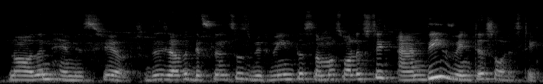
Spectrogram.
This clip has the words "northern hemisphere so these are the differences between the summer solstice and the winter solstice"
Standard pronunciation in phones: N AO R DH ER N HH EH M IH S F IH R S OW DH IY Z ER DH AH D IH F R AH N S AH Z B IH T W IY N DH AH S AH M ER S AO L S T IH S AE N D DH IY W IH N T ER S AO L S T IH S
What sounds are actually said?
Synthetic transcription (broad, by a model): N AO R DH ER N HH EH M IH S IH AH S OW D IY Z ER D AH D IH F R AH N S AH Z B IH T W IY N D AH S AH M ER S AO L S T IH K AE N D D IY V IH N T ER S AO L S T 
